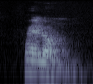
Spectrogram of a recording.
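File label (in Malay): "ferum", Malay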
